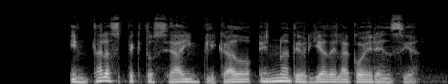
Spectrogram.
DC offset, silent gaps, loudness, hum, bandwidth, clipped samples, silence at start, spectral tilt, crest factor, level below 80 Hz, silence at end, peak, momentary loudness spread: under 0.1%; none; -21 LUFS; none; 11 kHz; under 0.1%; 0.7 s; -6 dB/octave; 18 dB; -44 dBFS; 0.3 s; -4 dBFS; 7 LU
